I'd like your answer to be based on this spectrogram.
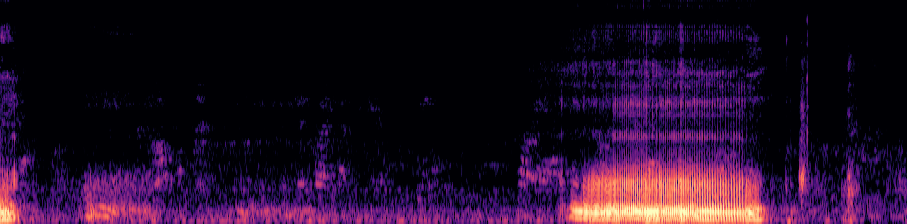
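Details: Soft snuffling breaths, then one long, loud, rumbling snore with a vibrating throat sound, from a sleeping bulldog; snoring.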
